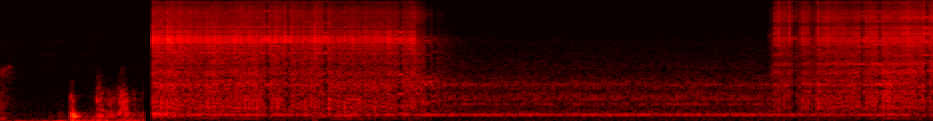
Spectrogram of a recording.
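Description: An impact wrench rattles loudly in short bursts.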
